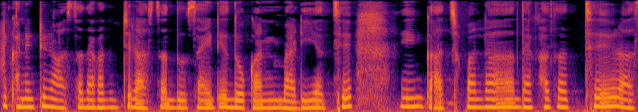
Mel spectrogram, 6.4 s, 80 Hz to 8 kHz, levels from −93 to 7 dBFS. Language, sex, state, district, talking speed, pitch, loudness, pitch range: Bengali, female, West Bengal, Paschim Medinipur, 150 wpm, 205 Hz, -15 LUFS, 195-215 Hz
